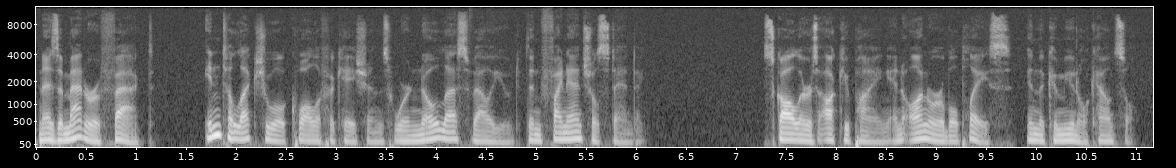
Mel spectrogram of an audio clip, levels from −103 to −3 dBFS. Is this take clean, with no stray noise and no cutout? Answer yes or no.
yes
